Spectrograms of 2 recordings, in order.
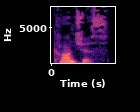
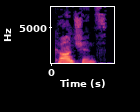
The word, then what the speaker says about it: conscience: before you do anything it sounds like conscious but it is actually not conscious it is pronounced a little bit different conscience but not conscious ensue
